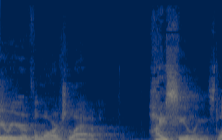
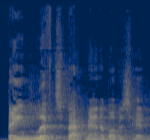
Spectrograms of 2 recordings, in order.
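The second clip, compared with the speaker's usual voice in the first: usual speaking voice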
